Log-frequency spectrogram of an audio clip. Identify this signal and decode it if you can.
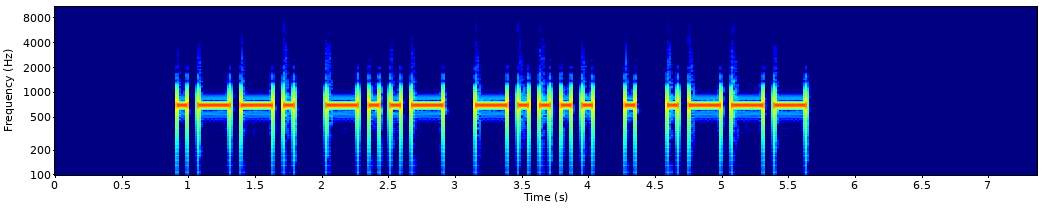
Morse code, heard as a keyed tone, about 15 wpm, 700 Hz. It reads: PX6EJ
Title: Code Groups - 5 Letter:Numbers - 15wpm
